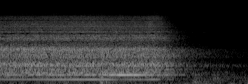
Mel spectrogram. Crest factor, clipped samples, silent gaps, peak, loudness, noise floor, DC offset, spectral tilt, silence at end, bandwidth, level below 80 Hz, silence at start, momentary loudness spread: 14 dB; under 0.1%; none; -18 dBFS; -30 LUFS; -52 dBFS; under 0.1%; -1.5 dB/octave; 0.15 s; 16 kHz; -58 dBFS; 0 s; 12 LU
